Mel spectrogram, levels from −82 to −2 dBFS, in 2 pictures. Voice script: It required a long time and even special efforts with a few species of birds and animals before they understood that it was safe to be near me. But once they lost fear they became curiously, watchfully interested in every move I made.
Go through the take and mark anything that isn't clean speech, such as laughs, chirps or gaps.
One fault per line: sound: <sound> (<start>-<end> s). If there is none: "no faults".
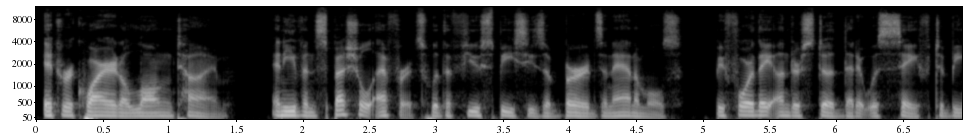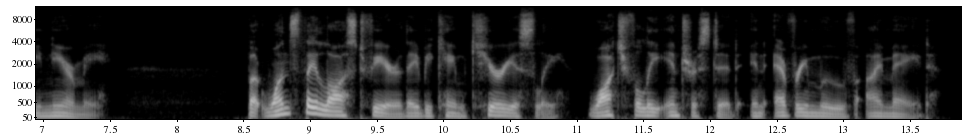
no faults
